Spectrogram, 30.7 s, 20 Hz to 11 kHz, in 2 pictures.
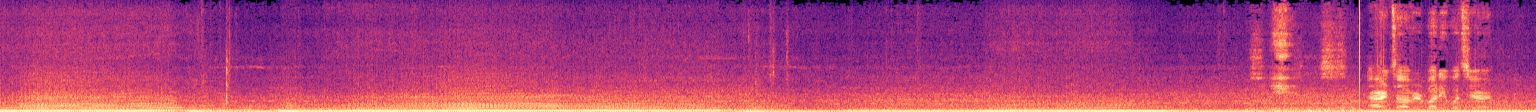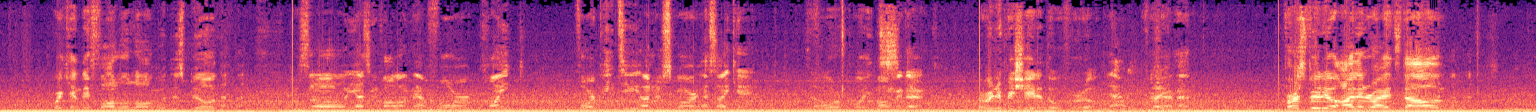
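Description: Supercharged 2007 Mustang GT's 4.6-litre V8 pulling through the gears, heard from inside the cabin. Its pitch climbs and drops at gear changes about two and seven seconds in, then drops again about twelve seconds in and holds a steady cruise.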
